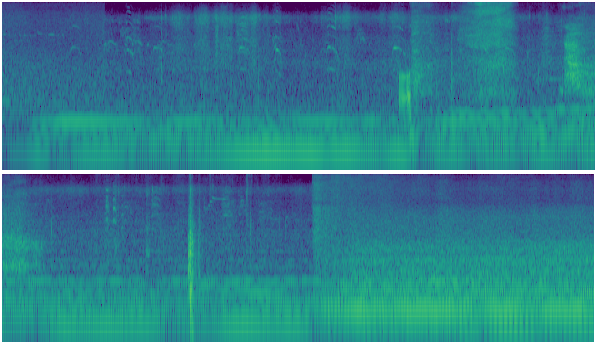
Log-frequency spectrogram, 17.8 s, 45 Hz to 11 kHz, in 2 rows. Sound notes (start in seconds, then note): 2.1 melancholy music; 6.0 groans; 8.4 gasps; 11.6 car door slams; 13.5 boat engine hums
